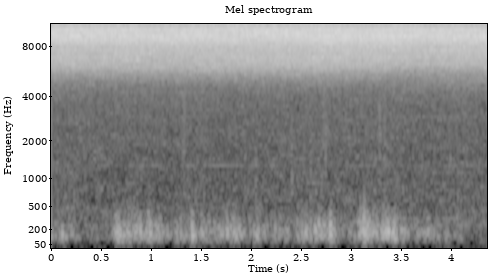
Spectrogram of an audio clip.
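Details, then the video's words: Cicadas in neighborhood desert trees just after sunset on a summer night give a steady, high, hissing buzz that holds unbroken throughout, over low rumbling. "Sounds of Cicadas"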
